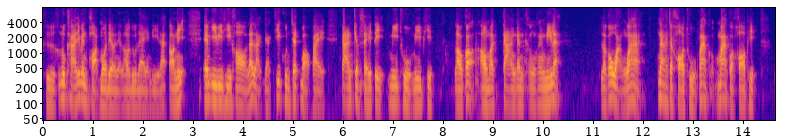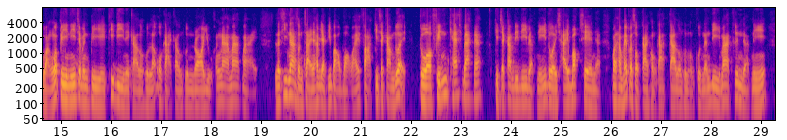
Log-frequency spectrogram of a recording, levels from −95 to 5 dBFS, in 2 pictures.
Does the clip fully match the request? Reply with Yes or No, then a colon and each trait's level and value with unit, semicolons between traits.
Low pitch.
Yes: low, 105 Hz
